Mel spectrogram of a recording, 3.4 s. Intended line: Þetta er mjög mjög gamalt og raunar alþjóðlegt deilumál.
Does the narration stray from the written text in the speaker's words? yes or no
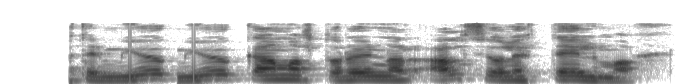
no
